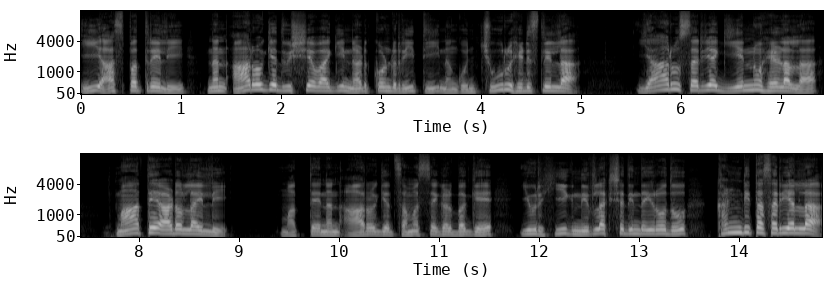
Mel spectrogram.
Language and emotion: Kannada, disgusted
